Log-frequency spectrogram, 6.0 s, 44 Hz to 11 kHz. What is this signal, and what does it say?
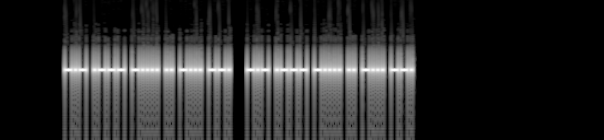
Morse code, heard as a keyed tone, about 50 wpm, 700 Hz. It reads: KJ6IBG KJ6IBG
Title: USA Call Signs Repeated 2x 50wpm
